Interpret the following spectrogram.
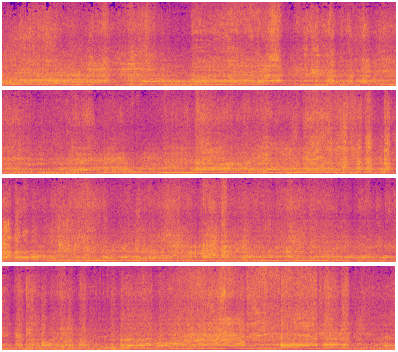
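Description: Several banger-racing cars' engines revving hard at once, the pitch swinging up and down every couple of seconds as they push against each other and spin their wheels.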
